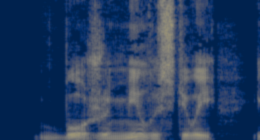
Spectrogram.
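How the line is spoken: Frightened. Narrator (Russian): испуганно сказал судья

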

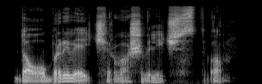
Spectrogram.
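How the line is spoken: Deep male voice. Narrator (Russian): глубоким голосом произнес вошедший

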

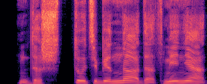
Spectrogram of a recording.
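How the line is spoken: Pleading growl, fear and hatred. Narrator (Russian): то ли взмолился, то ли прорычал я сам себя, не помня от страха и ненависти ко всему вурдалачьему племени

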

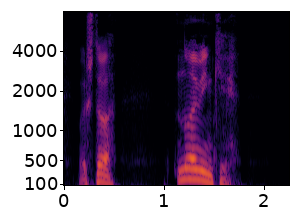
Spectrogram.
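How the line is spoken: Disparaging groan. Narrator (Russian): Уничижительно простонал тот

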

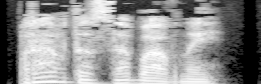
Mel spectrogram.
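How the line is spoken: Whispered. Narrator (Russian): прошептала Лиана

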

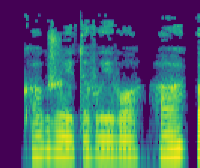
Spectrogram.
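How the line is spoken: Timid question. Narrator (Russian): робко поинтересовался олуп

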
